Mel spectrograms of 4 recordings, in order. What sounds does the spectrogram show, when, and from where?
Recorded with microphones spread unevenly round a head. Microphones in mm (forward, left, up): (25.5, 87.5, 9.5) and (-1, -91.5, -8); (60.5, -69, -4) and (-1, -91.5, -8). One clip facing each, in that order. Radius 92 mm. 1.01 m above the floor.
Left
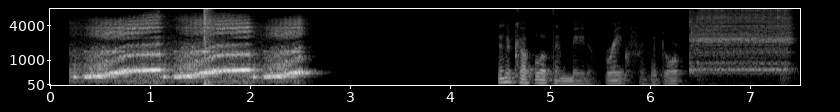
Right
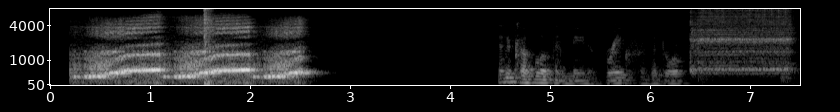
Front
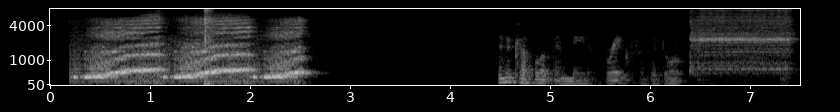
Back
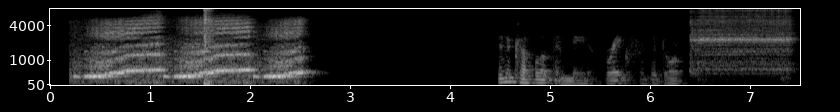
0.2 s an alarm: 75° left, 0.9 m
1.5 s hammering: 145° left, 2.5 m
4.5 s a man speaking: 110° left, 0.6 m
6.4 s a camera shutter: 80° left, 2.5 m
